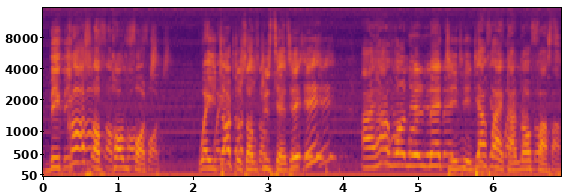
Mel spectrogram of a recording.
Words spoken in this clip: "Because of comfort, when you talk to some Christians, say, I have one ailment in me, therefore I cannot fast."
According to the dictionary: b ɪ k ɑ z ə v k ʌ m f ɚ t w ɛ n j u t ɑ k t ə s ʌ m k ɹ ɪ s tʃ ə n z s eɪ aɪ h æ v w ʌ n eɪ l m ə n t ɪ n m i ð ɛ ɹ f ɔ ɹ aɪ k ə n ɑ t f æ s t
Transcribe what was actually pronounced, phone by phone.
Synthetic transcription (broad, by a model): b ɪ k ɑ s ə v k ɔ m f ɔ t w ɛ n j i t ɑ k t ə s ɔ m k ɹ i s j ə n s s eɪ aɪ h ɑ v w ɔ n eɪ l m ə t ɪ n m i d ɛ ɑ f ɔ aɪ k ə n ɑ t f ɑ s t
